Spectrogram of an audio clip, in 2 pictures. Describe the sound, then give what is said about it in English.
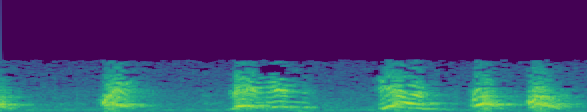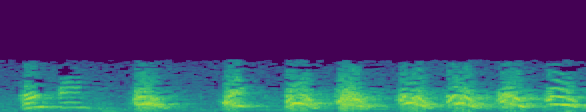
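A dog gives a long series of loud, sharp barks, starting with spaced barks and then coming faster and more regularly toward the end. “She said hello. That's a dog. That's canine.”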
